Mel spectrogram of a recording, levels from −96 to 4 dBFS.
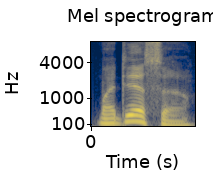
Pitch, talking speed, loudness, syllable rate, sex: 110 Hz, 230 wpm, -15 LUFS, 4.8 syllables/s, male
